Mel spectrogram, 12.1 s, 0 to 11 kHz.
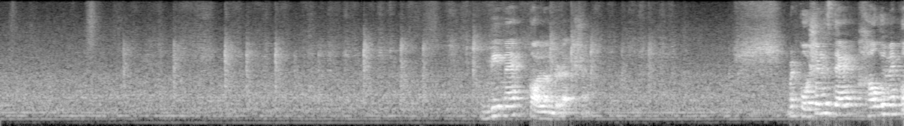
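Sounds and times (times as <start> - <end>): chalk tapping and scratching: 1.2 - 9.2.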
